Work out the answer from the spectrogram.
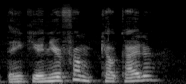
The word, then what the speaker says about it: Calcutta: And you're from Calcutta? Calcutta, yeah.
